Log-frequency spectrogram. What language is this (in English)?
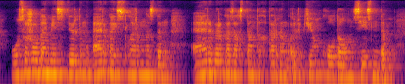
Kazakh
